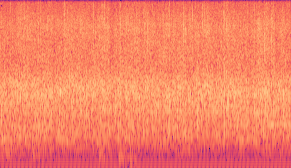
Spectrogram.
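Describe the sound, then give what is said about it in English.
Steady, dense applause in a large stadium as the players gather in front of the Wrexham Lager stand clapping the fans, with fans clapping too, a continuous wash of claps, loud and sustained throughout. “They're all gathering now in front of the Wrexham Lager stand and clapping the fans.”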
